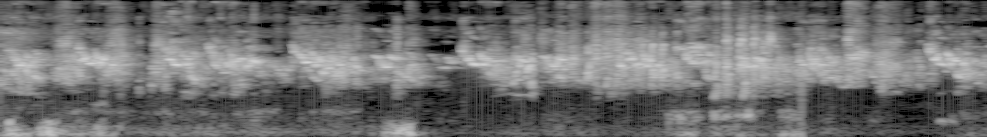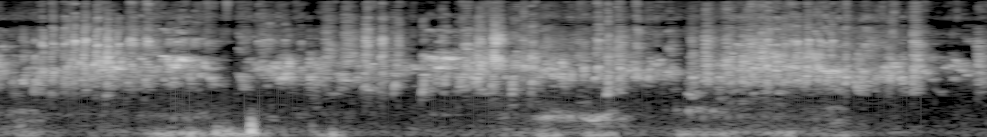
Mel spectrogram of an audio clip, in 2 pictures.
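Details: Pet parakeets brawling over food: rapid, harsh squawks and chirps pour out in an unbroken jumble from many birds, with scattered soft knocks in the background.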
